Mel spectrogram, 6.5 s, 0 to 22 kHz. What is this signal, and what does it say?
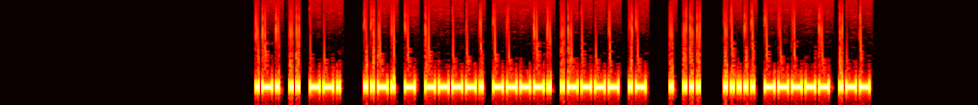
Morse code, heard as a keyed tone, about 54 wpm, 700 Hz. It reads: RIG FT991A ES 50W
